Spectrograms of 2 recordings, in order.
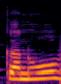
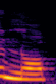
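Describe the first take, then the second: First: The word starts with a k sound. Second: The word starts with an n sound. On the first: The speaker calls it wrong. "कनोब नहीं पढ़ेंगे इसको" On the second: The speaker calls it right. "नॉब पढ़ेंगे"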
